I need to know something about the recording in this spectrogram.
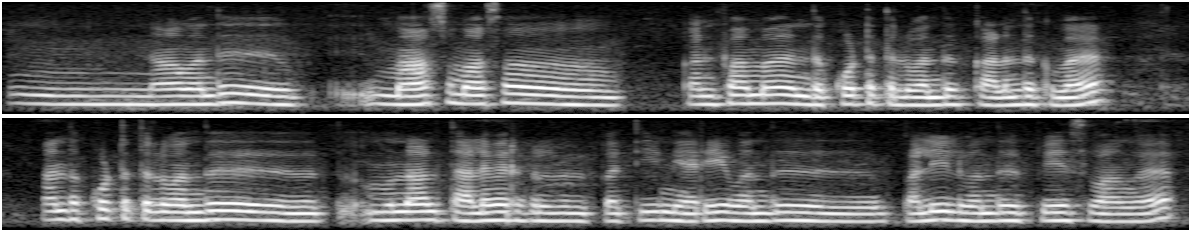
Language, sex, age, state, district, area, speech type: Tamil, female, 30-45, Tamil Nadu, Dharmapuri, urban, spontaneous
